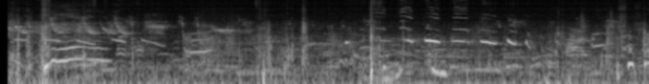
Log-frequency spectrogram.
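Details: Puppies at play crying: a busy run of high, arching whines and squeals, many overlapping, some rising and some falling, with soft thumps and faint background murmurs.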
